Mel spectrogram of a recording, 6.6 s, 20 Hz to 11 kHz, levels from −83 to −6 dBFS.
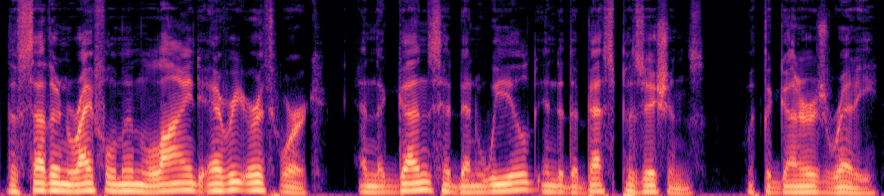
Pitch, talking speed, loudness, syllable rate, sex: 100 Hz, 180 wpm, -17 LUFS, 5.5 syllables/s, male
